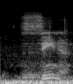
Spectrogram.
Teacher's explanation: has two syllables and the stress is on the first syllable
